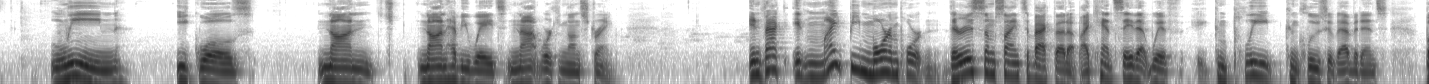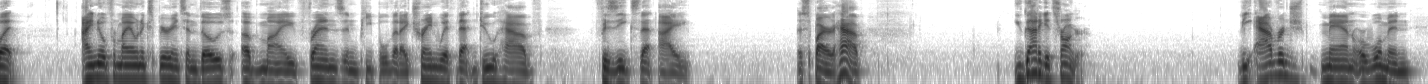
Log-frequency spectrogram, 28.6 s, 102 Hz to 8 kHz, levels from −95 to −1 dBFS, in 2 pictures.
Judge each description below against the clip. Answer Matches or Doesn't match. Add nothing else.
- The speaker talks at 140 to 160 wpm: Matches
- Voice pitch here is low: Matches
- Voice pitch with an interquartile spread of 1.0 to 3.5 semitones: Doesn't match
